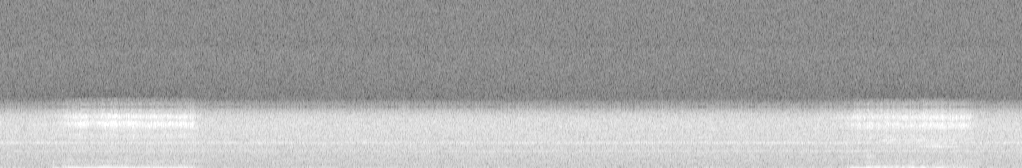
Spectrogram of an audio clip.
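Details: Snoring: two loud, low, rattling snores on inhalation about eight seconds apart, with quiet breathing and a steady room hum between them.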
